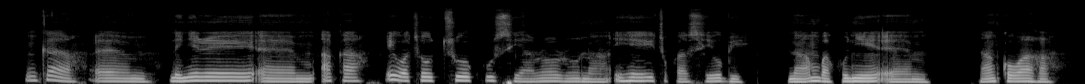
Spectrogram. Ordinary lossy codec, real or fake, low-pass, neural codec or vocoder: AAC, 64 kbps; real; 14.4 kHz; none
